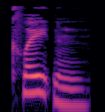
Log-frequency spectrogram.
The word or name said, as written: clayton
